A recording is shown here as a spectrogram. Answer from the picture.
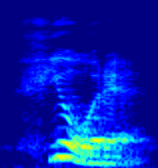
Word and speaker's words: fiore: As you can hear, I'm not pronouncing a full I, but more like a Y. Fiore. Fiore. Not fiore, but fiore. Fiore. This way, you can pronounce the diphthong with a single emission of voice.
